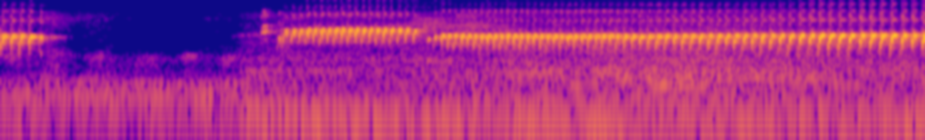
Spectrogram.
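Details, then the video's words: White Belgian canary singing: a short high note, a brief pause, then a loud, steady, high rolling trill that breaks for an instant and resumes as a long, even, buzzy trill to the end. "White Canary Singing In The Wild | Belgian Canary"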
